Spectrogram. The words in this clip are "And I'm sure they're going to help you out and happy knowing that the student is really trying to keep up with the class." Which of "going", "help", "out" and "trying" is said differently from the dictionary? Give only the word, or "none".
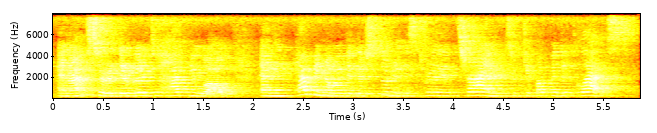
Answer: help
